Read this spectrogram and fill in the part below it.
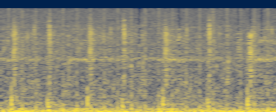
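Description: Boots tread on a hard floor.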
